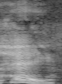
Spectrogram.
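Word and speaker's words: Hei: no okay correct it it spelled you in h-e-i it's pronounced okay oh okay the boy said like you hey what about hey you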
